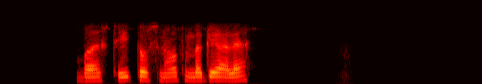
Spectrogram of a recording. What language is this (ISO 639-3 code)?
doi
